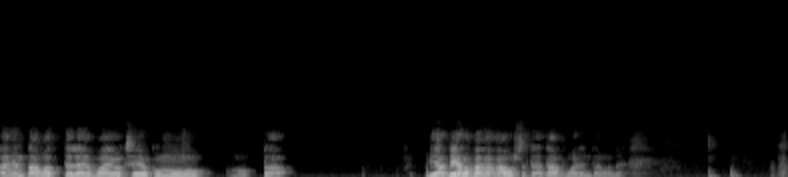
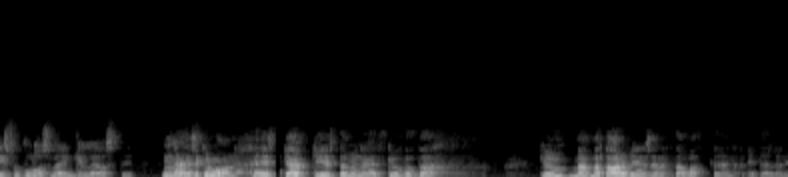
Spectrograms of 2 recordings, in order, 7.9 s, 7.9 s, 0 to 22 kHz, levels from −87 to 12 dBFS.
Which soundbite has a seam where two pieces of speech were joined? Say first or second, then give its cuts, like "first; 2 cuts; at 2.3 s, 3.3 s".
second; 2 cuts; at 1.5 s, 2.7 s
